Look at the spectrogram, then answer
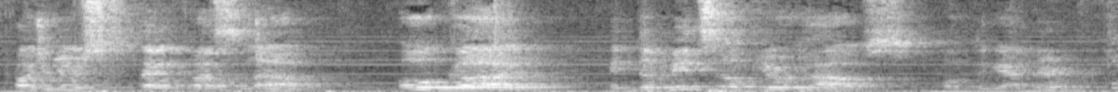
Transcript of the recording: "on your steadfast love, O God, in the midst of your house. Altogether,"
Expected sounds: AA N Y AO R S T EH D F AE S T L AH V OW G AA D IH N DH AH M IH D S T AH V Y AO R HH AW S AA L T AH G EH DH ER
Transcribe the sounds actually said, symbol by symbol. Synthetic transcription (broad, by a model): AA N Y AO R S T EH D F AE S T L AH V OW G AA D IH N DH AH M IH D S T AH V Y AO R HH AW S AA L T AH G EH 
